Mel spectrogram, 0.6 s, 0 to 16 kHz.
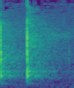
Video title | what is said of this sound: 5 Vegan Meals I’m Obsessed With Right Now - Simple, Tasty Recipes | you hear that hollow sound that's when you know it's a good one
